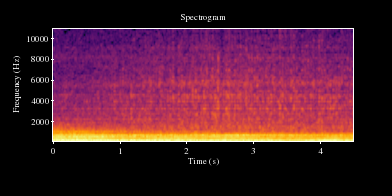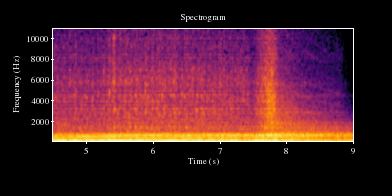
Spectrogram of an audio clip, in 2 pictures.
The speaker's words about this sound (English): I kiss my wife goodbye, get into my own car, and head out on my way.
